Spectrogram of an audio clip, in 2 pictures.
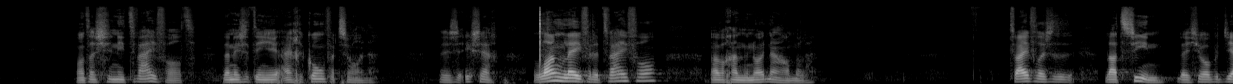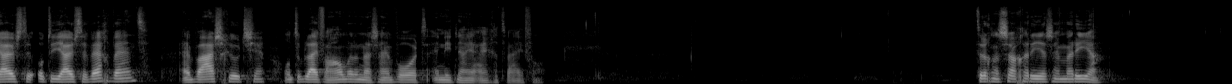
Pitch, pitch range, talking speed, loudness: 115 Hz, 105-130 Hz, 150 wpm, -33 LUFS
